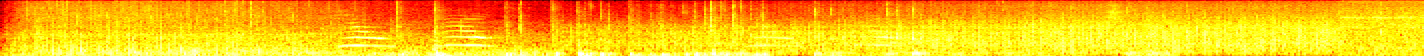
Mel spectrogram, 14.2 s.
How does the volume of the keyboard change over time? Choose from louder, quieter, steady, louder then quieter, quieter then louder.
louder then quieter.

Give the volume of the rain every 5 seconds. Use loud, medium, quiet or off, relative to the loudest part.
loud, medium, loud.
